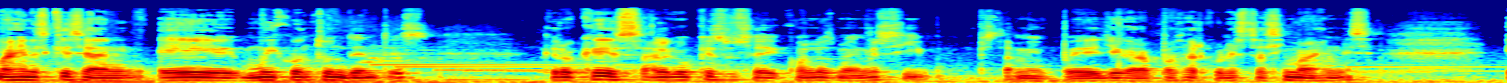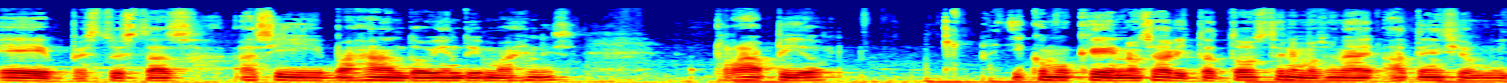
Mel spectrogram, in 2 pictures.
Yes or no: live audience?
no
